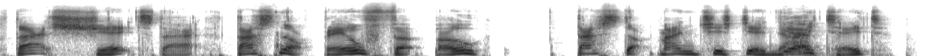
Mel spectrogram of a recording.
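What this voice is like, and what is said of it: Imitates another person's voice. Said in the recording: “That's an eerily good impression of him.”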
